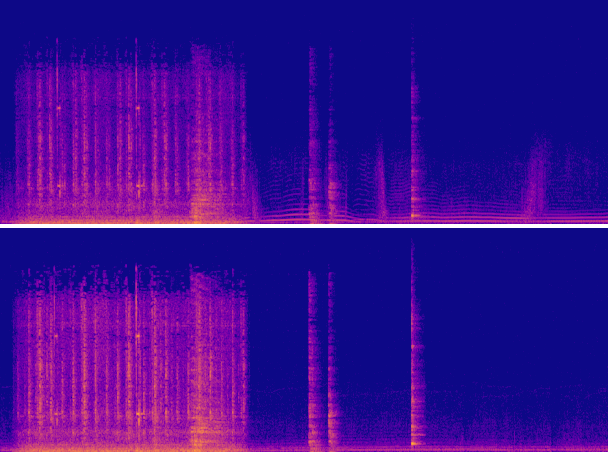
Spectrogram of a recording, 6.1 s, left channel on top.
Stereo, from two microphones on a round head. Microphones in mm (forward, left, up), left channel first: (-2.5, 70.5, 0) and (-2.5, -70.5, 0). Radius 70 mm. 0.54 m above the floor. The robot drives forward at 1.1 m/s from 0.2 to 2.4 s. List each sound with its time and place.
1.5 s a cupboard door: 40° right (ahead or behind), 2.5 m; by 3.4 s 55° right (ahead or behind), 2 m
4.1 s dishes clattering: 40° right (ahead or behind), 0.9 m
